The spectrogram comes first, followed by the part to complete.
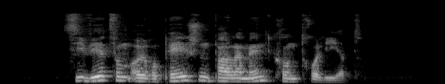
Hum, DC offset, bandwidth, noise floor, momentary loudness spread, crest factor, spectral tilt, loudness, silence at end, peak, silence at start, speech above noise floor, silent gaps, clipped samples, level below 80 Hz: none; under 0.1%; 11.5 kHz; -71 dBFS; 13 LU; 18 dB; -6 dB/octave; -24 LUFS; 0.85 s; -8 dBFS; 0.65 s; 47 dB; none; under 0.1%; -76 dBFS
